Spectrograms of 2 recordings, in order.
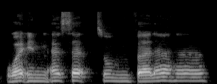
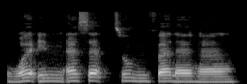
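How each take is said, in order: First: The voice rises at the end. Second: The voice falls at the end.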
